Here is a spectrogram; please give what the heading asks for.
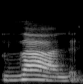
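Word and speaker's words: ذال: The tip of the tongue slightly comes out of the mouth like tha, but there is more vibration. The tongue is pressed against the edge of the upper teeth, and slight air should escape. So notice it sounds very similar to the tha, but it's a Z sound rather than a S sound.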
